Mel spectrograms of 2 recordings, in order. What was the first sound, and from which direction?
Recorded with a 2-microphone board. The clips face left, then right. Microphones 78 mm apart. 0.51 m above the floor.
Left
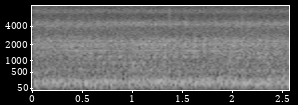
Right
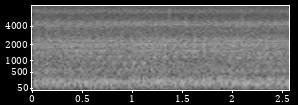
Only background noise.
